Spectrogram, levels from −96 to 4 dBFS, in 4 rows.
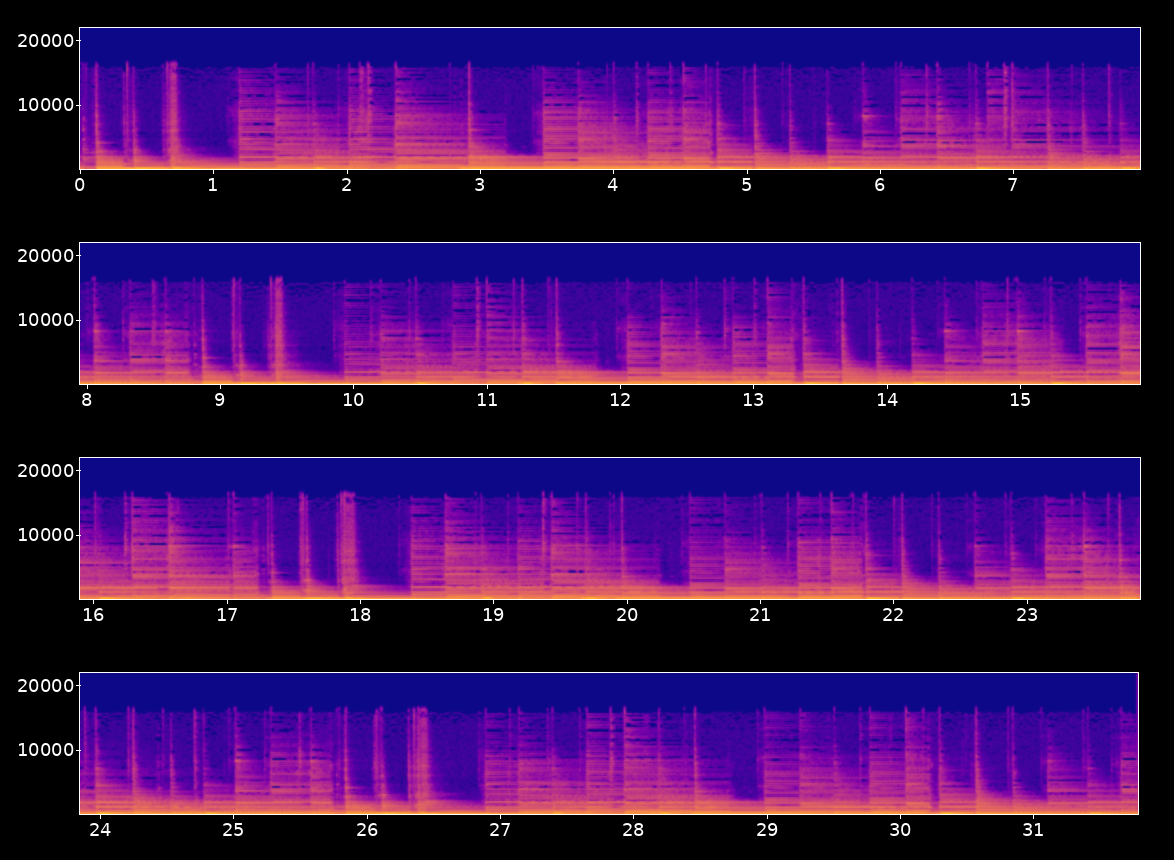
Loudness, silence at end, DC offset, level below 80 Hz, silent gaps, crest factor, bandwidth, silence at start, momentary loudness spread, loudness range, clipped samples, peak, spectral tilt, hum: -21 LUFS; 0 s; under 0.1%; -48 dBFS; none; 12 dB; 12 kHz; 0 s; 7 LU; 2 LU; under 0.1%; -8 dBFS; -7.5 dB/octave; none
